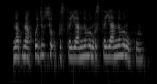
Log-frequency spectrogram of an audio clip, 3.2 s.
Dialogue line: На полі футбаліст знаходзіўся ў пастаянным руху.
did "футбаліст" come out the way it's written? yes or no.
no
